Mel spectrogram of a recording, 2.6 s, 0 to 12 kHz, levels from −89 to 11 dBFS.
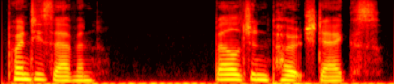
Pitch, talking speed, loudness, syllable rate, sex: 185 Hz, 90 wpm, -18 LUFS, 5.1 syllables/s, female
